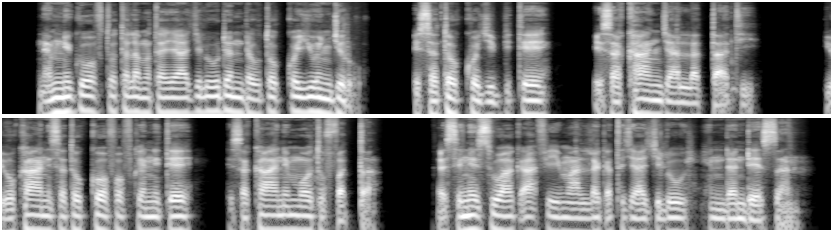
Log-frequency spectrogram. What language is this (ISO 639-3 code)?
orm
